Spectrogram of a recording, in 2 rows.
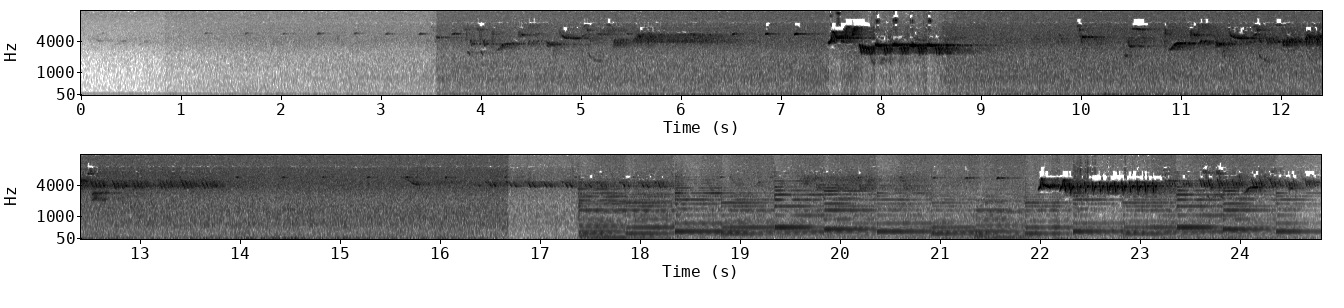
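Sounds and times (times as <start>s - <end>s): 
birds chirping over open fields: 3.4s - 24.8s.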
